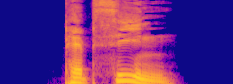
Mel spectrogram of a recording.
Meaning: pepsin (digestive enzyme)
- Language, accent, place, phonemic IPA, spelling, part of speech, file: German, Germany, Berlin, /pɛpˈsiːn/, Pepsin, noun, De-Pepsin.ogg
